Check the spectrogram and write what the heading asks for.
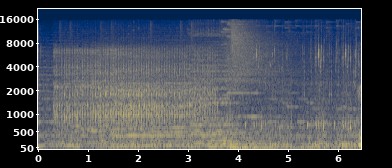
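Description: Background music over a steady rush of water being poured from a plastic bottle for about three seconds, then a brighter hiss that fades.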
